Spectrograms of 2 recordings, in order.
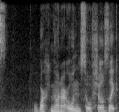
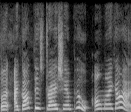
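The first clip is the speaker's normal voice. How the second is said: put-on Southern American accent, higher; 13 semitones higher, 4 dB louder than usual. Retelling an early sponsored video by Blair Fowler: Blair Fowler Southern accent. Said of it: "in her, like, s-, Southern American accent".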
